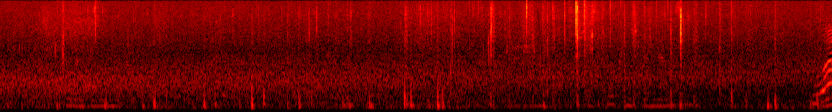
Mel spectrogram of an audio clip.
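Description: Faint hoofbeats of a pony cantering on dry, firm grass, an uneven run of dull thuds that grows louder from about halfway through as the pony comes nearer.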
